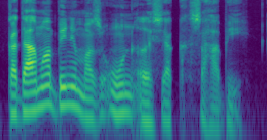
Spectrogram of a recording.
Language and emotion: Kashmiri, neutral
